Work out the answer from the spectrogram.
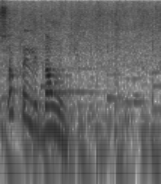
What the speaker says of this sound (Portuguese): uma tostadinha assim, uma friturinha de leve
